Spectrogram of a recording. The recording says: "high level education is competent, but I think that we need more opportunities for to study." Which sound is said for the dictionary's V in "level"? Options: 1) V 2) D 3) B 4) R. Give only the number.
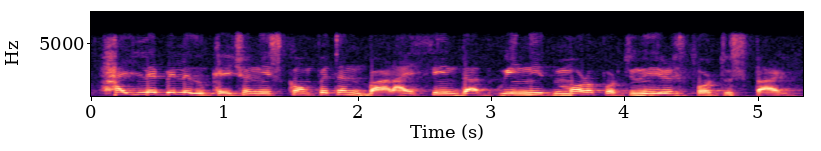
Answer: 3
